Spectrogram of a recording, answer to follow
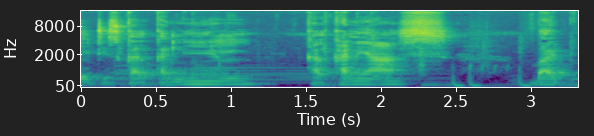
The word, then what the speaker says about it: calcaneal: Very many people spell it differently. Some people say it is calcaneal, calcaneus, but it's a growth that normally results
